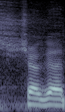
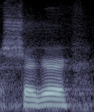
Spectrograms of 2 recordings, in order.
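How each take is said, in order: First: The word ends without an R sound. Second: The word ends with a hard R sound. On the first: The speaker calls it right. "no hard R" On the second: The speaker calls it wrong. "not sugar"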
